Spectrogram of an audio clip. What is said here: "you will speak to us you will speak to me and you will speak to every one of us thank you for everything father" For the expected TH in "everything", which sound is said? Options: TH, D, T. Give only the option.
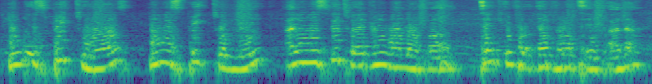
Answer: T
